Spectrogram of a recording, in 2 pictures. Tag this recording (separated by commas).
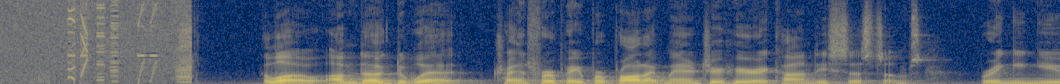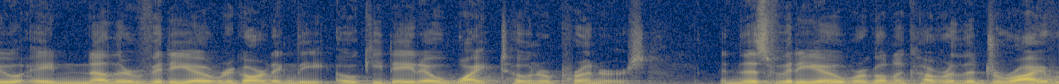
Speech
